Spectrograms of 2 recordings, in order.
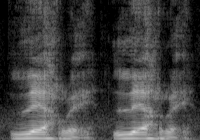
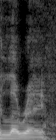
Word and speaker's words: Lehre: He said, my name is Gunther Lehre. So that's how they pronounce it there. But anyway, here we just say Lehre.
